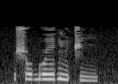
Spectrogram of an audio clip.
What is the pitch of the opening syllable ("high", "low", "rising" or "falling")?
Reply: high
